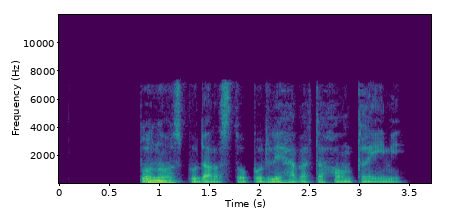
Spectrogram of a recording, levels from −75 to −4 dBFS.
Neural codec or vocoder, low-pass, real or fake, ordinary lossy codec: codec, 16 kHz, 0.4 kbps, LongCat-Audio-Codec; 7.2 kHz; fake; AAC, 48 kbps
